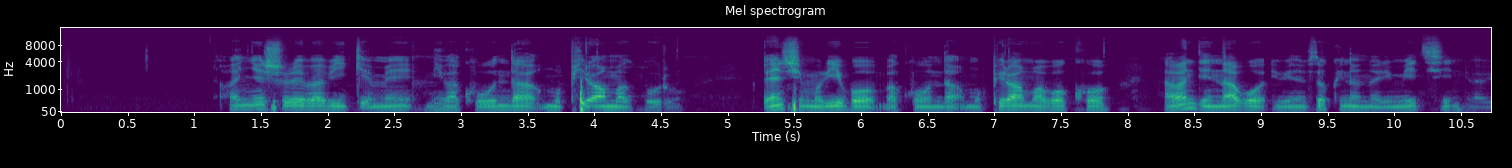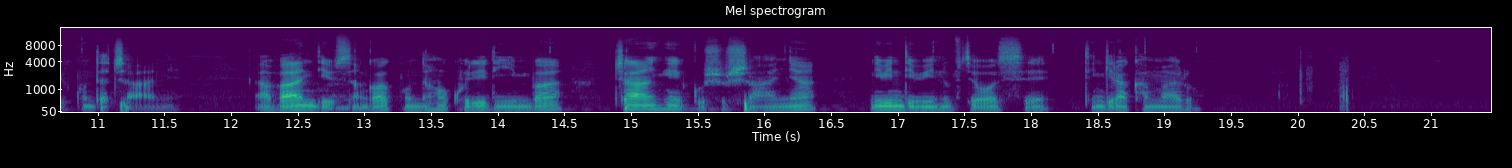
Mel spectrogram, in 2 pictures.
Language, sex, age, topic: Rundi, male, 18-24, education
